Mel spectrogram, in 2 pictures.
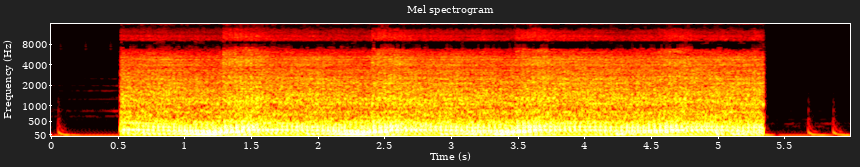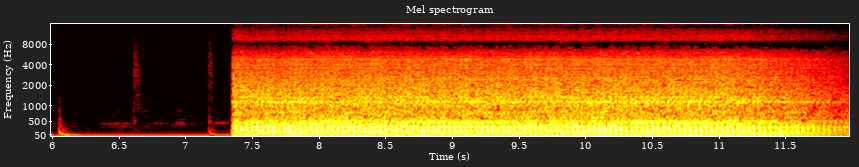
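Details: Inverter generator after cleaning the carburetor to cure ECO-mode surging: smooth, even hum at constant speed with no rise and fall, apart from a short quiet gap; no surging, running like new.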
